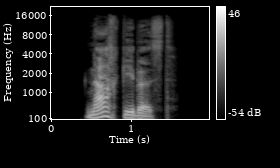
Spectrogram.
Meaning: second-person singular dependent subjunctive I of nachgeben
- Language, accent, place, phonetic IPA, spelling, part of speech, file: German, Germany, Berlin, [ˈnaːxˌɡeːbəst], nachgebest, verb, De-nachgebest.ogg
